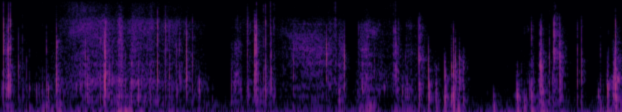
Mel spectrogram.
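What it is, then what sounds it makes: Glossy paper catalog. Fingernails tap on the glossy paper pages of a fashion catalog, and a page is flipped with crinkling. The result is a quiet, bright scatter of sharp ticks and clicks over stretches of soft rustle.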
